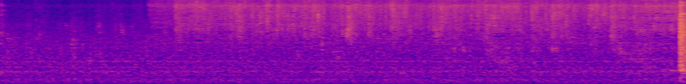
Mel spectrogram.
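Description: Kitchen tap running into the sink as a knife is rinsed, the water starting about a second and a half in. A sharp clatter near the end.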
